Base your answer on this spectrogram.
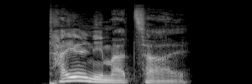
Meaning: number of participants
- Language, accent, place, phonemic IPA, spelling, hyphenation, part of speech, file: German, Germany, Berlin, /ˈtaɪ̯lneːmɐˌt͡saːl/, Teilnehmerzahl, Teil‧neh‧mer‧zahl, noun, De-Teilnehmerzahl.ogg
